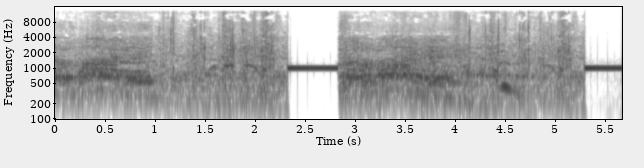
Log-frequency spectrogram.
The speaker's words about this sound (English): As you can hear the chants from the crowd, let's go, Brandon.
